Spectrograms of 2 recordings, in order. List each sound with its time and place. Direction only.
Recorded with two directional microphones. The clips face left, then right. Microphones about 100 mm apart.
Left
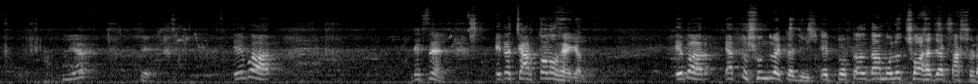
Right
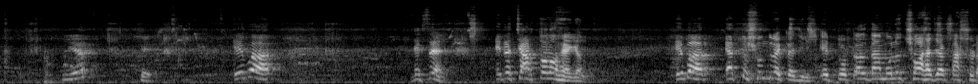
2.3 s speech: 15° left (ahead or behind)
4.1 s speech: 5° left (ahead or behind)
7.3 s speech: 20° left (ahead or behind)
